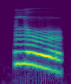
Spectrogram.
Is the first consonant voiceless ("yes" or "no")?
no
